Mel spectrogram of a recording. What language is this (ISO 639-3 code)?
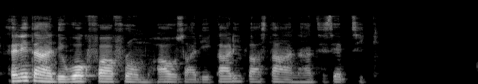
pcm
